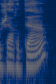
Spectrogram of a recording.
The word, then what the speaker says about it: jardin: de jardin ici encore dans le mot jardin les lettres I et n font le son 1 jardin l'abri de jardin l'abri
